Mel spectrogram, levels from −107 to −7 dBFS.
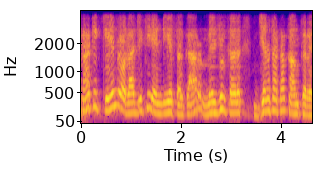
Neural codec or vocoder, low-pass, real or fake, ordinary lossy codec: codec, 32 kHz, 1.9 kbps, SNAC; 3.6 kHz; fake; none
